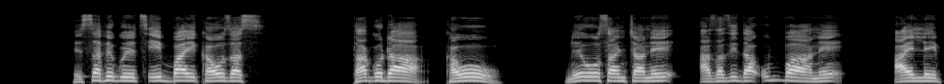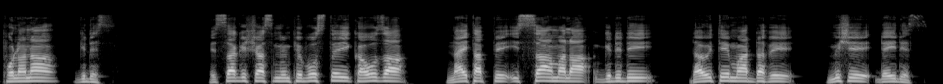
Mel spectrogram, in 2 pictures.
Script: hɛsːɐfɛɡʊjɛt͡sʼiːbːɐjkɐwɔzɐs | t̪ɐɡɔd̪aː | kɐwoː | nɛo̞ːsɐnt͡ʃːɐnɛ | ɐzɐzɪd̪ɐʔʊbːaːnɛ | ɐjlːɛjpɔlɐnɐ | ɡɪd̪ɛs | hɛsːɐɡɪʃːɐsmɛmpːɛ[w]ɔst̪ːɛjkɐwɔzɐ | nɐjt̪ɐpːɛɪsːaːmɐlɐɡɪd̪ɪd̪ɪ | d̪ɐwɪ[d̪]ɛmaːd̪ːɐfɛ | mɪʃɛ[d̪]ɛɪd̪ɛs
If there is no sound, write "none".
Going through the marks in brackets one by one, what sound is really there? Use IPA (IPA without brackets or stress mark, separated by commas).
b, t̪, d̪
